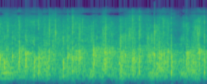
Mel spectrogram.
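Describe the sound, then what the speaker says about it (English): Audience applauding a campaign opponent at a police swearing-in ceremony, dense close clapping from many hands, steady and loud throughout. "I want to give a round of applause to my opponent"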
